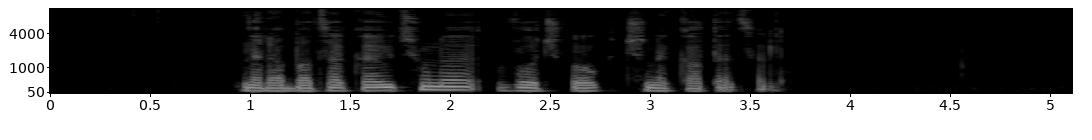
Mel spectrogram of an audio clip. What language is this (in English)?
Armenian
